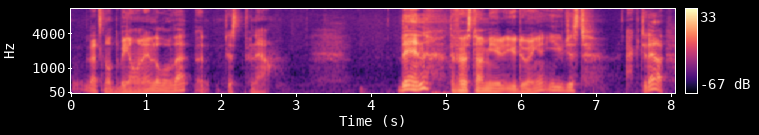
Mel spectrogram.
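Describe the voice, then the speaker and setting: A man's voice: lowish voice, expressive, a little slow, a little mellow. A man giving a casual tutorial on how to perform characters as a game master. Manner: demonstrative, switches between explanation and voices. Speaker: game master teaching technique.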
